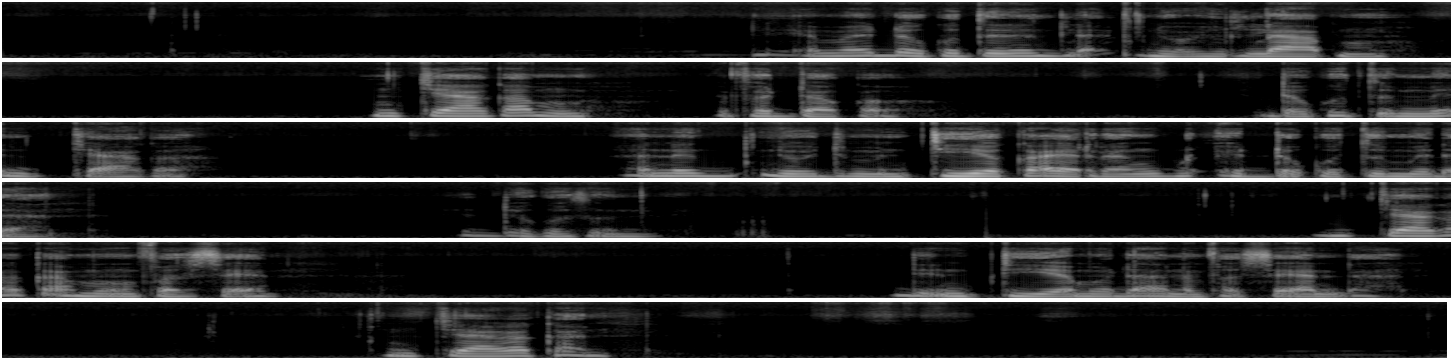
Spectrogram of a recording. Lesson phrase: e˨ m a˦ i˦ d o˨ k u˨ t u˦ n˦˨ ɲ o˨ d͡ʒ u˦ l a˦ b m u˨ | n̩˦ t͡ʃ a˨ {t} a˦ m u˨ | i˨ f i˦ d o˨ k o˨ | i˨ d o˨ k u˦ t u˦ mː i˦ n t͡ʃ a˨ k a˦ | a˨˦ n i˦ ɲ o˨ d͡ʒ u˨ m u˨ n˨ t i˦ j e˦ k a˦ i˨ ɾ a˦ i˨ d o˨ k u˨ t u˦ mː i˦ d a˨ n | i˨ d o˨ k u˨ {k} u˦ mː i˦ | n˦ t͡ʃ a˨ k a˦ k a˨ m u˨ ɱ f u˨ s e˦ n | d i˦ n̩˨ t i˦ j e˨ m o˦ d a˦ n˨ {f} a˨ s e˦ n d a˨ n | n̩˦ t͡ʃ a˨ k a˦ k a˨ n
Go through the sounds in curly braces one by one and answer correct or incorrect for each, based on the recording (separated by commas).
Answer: incorrect, incorrect, correct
